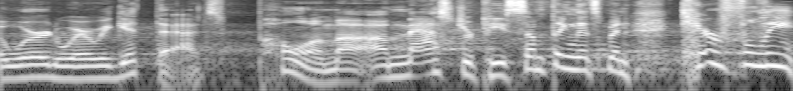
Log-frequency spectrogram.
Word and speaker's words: poema: really easy to pronounce the word is poema can you say say it with me poema kind of sounds like the word poem doesn't it and it is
